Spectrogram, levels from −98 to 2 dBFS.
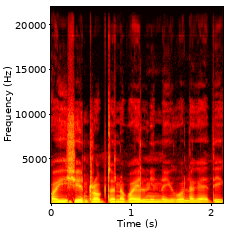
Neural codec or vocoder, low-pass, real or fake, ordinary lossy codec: vocoder, 44.1 kHz, 128 mel bands every 256 samples, BigVGAN v2; none; fake; none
